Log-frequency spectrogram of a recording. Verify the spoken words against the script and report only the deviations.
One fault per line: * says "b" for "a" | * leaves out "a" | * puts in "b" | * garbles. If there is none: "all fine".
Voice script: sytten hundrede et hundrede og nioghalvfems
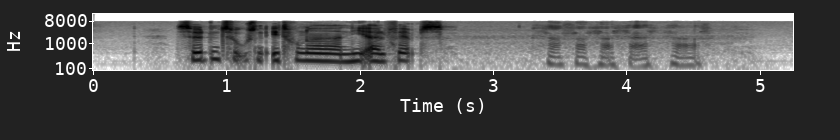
* says "tusind" for "hundrede"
